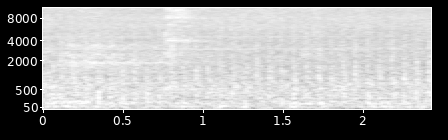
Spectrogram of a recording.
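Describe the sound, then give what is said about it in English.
Steady, dense helicopter rotor noise with a low, throbbing chop under a broad rushing roar, continuous for the whole stretch, with no voices, recorded while hanging out of a helicopter in Chiapas, Mexico. “You can turn up the audio a little bit because I was hanging out of a helicopter.”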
